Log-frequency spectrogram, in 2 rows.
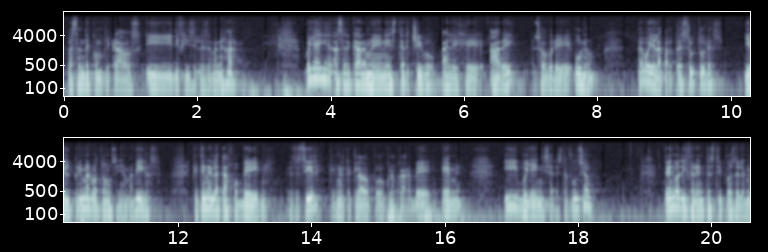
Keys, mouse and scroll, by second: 4.4-5.2 scroll up 6, 5.6 middle click, 6.0 scroll, 9.3 click, 9.7 click, 15.2 b, 15.8 m, 19.1 click, 20.2 scroll up 2.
